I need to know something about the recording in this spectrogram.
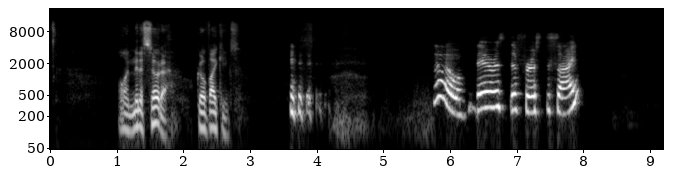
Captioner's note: chuckles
